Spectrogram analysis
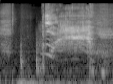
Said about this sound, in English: Go ahead, continue. I just have to sneeze.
